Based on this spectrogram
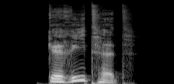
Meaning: second-person plural subjunctive I of geraten
- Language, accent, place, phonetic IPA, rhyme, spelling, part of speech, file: German, Germany, Berlin, [ɡəˈʁiːtət], -iːtət, gerietet, verb, De-gerietet.ogg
